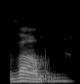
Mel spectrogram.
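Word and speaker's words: vam: with taste and the Mantra is vum vum v a m v v v v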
